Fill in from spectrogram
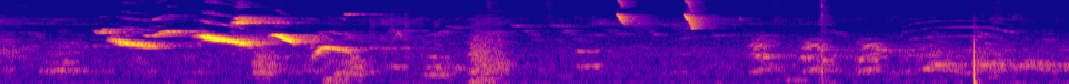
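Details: Female yellow-bellied seedeater, calling to stir up a male, gives a few loud clear whistled notes sliding down in pitch, then falls to soft scattered chips and faint clicks.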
